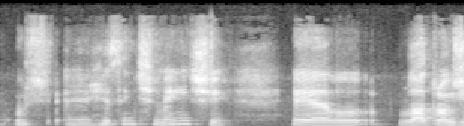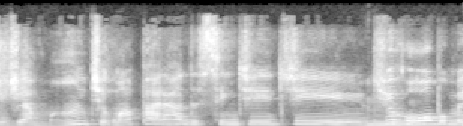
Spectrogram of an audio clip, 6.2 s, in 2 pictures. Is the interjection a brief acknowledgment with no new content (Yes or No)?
Yes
